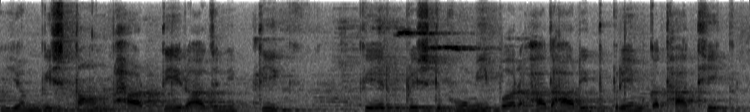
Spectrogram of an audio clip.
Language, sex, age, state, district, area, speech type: Maithili, male, 45-60, Bihar, Madhubani, rural, read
